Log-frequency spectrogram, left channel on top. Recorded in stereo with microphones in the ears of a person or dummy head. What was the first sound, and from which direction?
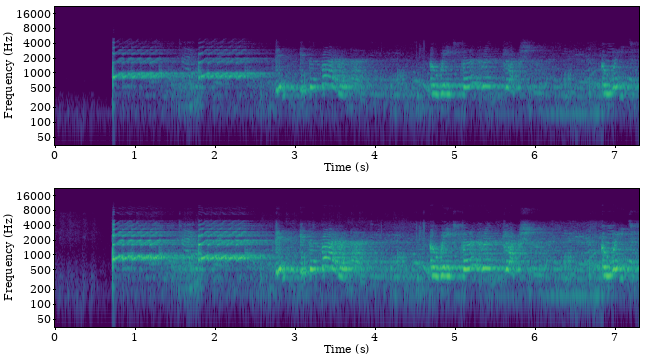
A fire alarm, 65° right (ahead or behind).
